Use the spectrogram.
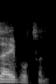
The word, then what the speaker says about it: Ableton: how you pronounce it ableton yeah it's fine unless you're german if you're german you pronounce it entirely differently everyone else in the world pronounces ableton uh but the germans of course pronounce it uh uh differently but uh it's known as ableton yeah yeah what was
